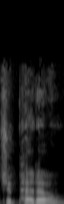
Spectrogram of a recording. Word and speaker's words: Geppetto: Well, now it's getting deep, Che, because it's sort of like Pinocchio needs, is it Geppetto? Is that how it's pronounced? Yes, Geppetto is his fault.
